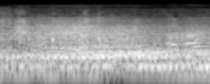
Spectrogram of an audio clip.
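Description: A steady, low engine drone, with faint voices in the background.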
